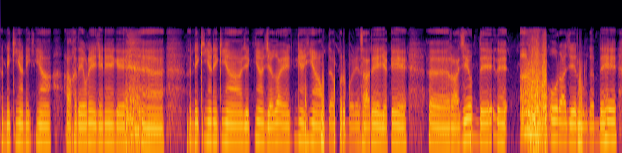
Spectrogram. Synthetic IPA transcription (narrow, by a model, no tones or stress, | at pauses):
nɪkɪjãːnɪkɪjãːəkʰd̪eːʊnẽːd͡ʒɪnẽːke | nɪkɪjãːnɪkɪjãːd͡ʒekɪjãːd͡ʒəɡãːẽːkɪjãːɦiːãːʊ̃nd̪aːpəɾbəɽeːsaːɾeːd͡ʒəkeː | ɾaːd͡ʒeːɦʊ̃nd̪eːt̪eː | oːɾaːd͡ʒeːɾuːlkəɾd̪eːɦeː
